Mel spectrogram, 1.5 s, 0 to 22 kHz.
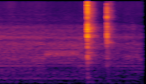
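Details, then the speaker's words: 12V 150W car air heater run from a 220V-to-12V, 10A adapter on the cold-air fan setting: quiet, steady airy hiss with a couple of sharp clicks, the fan spinning evenly, nothing wrong. "It's connected. Fan, that's the cold air. It sounds like that."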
